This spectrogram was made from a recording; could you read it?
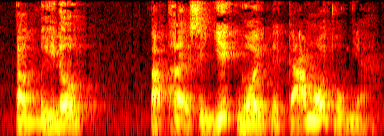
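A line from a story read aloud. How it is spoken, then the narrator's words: Loud vengeful shout. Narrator (Vietnamese): chàng quát lớn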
